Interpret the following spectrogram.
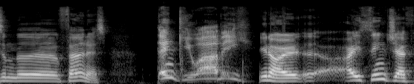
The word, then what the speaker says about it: Obi: Yeah, and it is pronounced Arby. I said it in the Saw 2 video, but it's not Obi like everyone says, because literally Xavier says, "What the fuck's an Obi?"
